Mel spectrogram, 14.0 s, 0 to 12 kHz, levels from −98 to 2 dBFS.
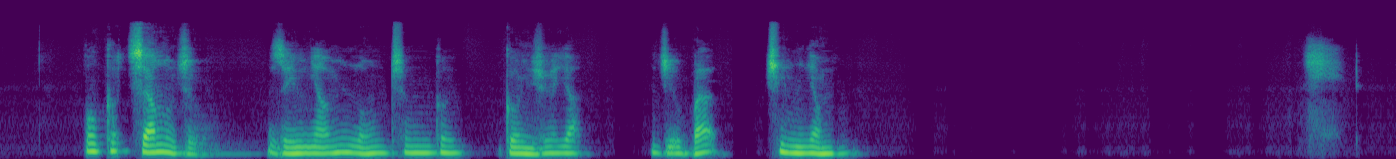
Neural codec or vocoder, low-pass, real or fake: codec, 16 kHz, 0.5 kbps, FunCodec, trained on LibriTTS, 25 frames a second; 7.2 kHz; fake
